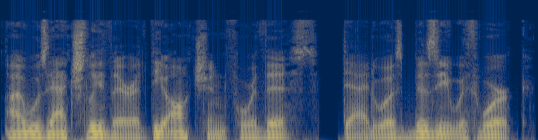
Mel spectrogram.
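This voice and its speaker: Actor as low-voiced, confident young art lover. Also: male voice, moderate pace, darkish tone, no room sound, studio quality, close to an everyday voice. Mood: assured, friendly. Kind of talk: visual novel voice acting.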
